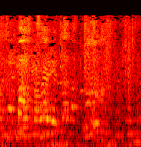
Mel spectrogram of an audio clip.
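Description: Children's voices in the background, talking and playing.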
